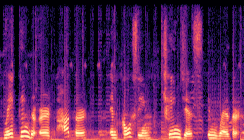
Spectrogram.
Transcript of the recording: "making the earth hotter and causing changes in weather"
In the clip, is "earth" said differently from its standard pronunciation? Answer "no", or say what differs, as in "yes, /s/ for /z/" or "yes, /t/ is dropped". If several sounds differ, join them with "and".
yes, /t/ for /θ/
